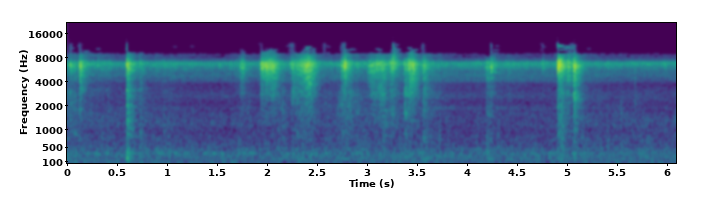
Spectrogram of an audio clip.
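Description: Plastic dry cat food bag crinkling and rustling in short, irregular bursts as a cat pushes its head into it, loudest about two seconds in and again near the end.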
